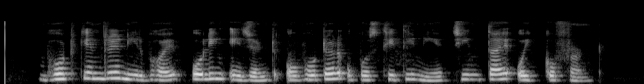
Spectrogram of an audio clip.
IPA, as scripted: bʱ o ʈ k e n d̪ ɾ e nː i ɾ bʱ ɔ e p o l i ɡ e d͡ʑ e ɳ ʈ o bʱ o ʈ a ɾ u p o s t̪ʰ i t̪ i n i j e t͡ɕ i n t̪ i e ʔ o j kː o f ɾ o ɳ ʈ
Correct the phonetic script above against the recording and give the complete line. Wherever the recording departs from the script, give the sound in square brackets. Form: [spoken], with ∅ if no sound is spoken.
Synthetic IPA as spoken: bʱ o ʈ k e n d̪ ɾ e [n] i ɾ bʱ ɔ e p o l i [ŋ] e d͡ʑ e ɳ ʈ o bʱ o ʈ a ɾ u p o s t̪ʰ i t̪ i n i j e t͡ɕ i n t̪ [a] e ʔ o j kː o f ɾ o ɳ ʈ

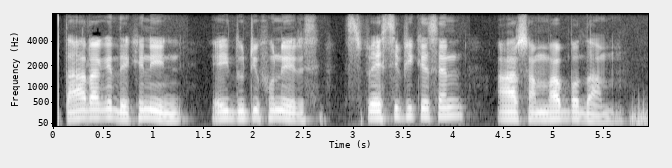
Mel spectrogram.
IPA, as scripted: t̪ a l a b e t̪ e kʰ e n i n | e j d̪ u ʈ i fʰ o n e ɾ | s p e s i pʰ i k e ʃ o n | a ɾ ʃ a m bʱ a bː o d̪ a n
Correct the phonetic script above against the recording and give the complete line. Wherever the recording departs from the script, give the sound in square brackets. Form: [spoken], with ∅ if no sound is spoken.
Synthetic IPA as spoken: t̪ a [ɾ] a [ɡ] e [d̪] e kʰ e n i n | e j d̪ u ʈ i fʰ o n e ɾ | s p e s i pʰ i k e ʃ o n | a ɾ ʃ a m bʱ a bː o d̪ a [m]

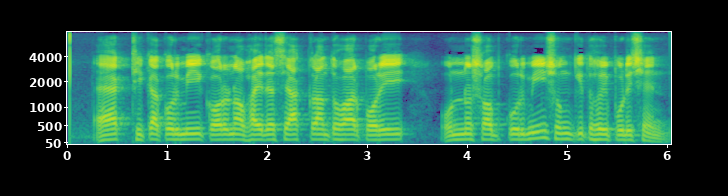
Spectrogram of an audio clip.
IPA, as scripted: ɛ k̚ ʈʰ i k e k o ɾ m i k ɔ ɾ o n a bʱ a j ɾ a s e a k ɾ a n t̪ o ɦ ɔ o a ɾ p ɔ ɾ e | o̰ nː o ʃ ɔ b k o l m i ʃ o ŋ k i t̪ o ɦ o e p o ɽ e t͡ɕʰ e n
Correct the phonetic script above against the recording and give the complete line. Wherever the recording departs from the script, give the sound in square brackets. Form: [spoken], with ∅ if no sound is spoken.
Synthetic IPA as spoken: ɛ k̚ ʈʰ i k [a] k o ɾ m i k ɔ ɾ o n a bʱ a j ɾ a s e a k ɾ a n t̪ o ɦ ɔ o a ɾ p ɔ ɾ e | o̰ nː o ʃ ɔ b k o [ɾ] m i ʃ o ŋ k i t̪ o ɦ o e p o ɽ e t͡ɕʰ e n

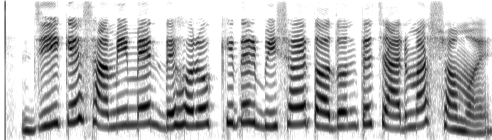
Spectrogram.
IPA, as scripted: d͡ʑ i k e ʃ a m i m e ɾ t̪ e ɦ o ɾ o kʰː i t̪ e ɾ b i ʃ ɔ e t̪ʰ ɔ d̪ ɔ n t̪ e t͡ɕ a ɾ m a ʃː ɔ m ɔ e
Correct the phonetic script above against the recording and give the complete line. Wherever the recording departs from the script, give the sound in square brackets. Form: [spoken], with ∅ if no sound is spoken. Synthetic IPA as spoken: d͡ʑ i k e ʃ a m i m e ɾ [d̪] e ɦ o ɾ o kʰː i [d̪] e ɾ b i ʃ ɔ e [t̪] ɔ d̪ [o] n t̪ e t͡ɕ a ɾ m a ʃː ɔ m ɔ e

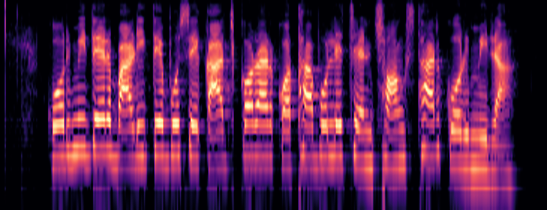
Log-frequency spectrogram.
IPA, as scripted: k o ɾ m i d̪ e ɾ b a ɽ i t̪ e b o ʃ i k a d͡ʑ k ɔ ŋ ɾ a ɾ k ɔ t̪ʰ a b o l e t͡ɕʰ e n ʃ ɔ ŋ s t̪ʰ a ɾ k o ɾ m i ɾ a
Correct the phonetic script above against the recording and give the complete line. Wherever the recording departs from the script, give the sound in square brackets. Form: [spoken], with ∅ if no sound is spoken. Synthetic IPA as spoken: k o ɾ m i d̪ e ɾ b a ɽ i t̪ e b o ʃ [e] k a d͡ʑ k ɔ [∅] ɾ a ɾ k ɔ t̪ʰ a b o l e t͡ɕʰ e n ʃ ɔ ŋ s t̪ʰ a ɾ k o ɾ m i ɾ a

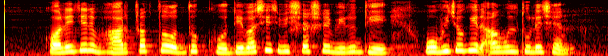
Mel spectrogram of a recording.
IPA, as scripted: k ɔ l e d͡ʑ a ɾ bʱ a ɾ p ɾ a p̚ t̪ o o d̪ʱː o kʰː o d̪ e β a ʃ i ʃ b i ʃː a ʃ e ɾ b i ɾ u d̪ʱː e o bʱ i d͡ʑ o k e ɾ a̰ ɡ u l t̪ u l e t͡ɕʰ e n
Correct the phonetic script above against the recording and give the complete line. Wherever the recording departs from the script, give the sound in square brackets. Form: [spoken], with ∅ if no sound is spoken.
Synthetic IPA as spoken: k ɔ l e d͡ʑ [e] ɾ bʱ a ɾ p ɾ a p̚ t̪ o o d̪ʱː o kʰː o d̪ e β a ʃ i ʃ b i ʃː a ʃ e ɾ b i ɾ u d̪ʱː e o bʱ i d͡ʑ o [ɡ] e ɾ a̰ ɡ u l t̪ u l e t͡ɕʰ e n

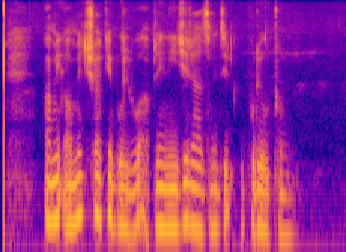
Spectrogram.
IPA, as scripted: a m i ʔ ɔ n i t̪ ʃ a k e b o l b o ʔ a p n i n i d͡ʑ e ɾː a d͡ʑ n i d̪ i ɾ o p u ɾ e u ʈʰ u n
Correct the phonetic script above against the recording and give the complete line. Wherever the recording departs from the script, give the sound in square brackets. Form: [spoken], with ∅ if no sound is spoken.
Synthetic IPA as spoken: a m i ʔ ɔ [m] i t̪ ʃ a k e b o l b o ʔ a p n i n i d͡ʑ e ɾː a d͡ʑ n i [t̪] i ɾ [u] p [o] ɾ e u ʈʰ u n

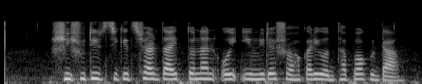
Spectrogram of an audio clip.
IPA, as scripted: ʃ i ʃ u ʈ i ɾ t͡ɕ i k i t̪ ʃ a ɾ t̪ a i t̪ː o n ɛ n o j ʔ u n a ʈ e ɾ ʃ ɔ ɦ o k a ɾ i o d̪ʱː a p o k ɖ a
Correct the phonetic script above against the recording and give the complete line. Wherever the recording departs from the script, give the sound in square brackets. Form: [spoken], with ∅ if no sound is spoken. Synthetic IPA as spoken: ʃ i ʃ u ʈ i ɾ t͡ɕ i k i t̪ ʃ a ɾ [d̪] a i t̪ː o n ɛ n o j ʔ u n [i] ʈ e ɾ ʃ ɔ ɦ o k a ɾ i o d̪ʱː a p o k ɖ a

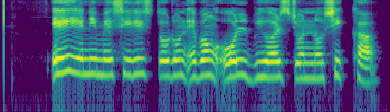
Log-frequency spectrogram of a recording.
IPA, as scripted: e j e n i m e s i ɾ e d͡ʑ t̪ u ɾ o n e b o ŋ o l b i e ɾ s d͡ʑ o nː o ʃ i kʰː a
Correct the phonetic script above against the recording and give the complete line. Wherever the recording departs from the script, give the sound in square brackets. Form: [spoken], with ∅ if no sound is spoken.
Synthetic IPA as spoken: e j e n i m e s i ɾ [i] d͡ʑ t̪ [o] ɾ [u] n e b o ŋ o l b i [a] ɾ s d͡ʑ o nː o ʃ i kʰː a

